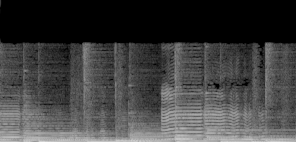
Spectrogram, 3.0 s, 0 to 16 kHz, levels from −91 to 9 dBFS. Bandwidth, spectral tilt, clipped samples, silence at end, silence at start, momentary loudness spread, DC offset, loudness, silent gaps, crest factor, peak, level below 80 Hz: 11.5 kHz; -6.5 dB/octave; under 0.1%; 0 s; 0 s; 2 LU; under 0.1%; -17 LUFS; none; 12 dB; -2 dBFS; -22 dBFS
